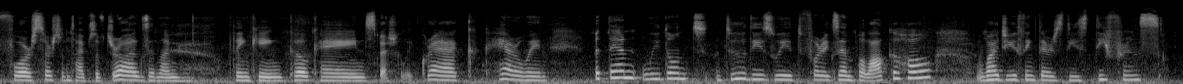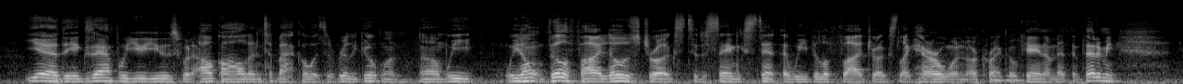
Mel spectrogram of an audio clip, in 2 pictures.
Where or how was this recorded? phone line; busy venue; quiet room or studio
busy venue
